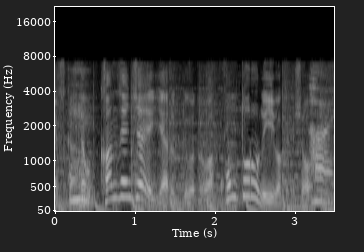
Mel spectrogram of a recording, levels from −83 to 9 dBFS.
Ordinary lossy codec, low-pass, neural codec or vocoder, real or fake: none; 7.2 kHz; none; real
